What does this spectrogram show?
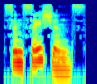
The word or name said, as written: sensation's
